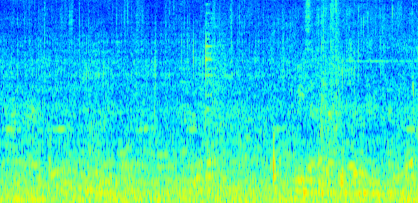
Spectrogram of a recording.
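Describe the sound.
A chicken and shrimp fajita platter just served at the table sizzles, a steady hissing crackle that runs the whole time, with a faint murmur of voices and a brief clink partway through.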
